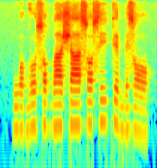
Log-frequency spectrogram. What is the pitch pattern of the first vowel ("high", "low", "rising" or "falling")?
low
